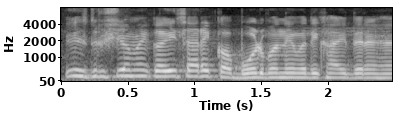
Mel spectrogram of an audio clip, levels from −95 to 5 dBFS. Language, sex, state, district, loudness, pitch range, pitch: Hindi, male, Jharkhand, Garhwa, -14 LUFS, 175-230 Hz, 190 Hz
